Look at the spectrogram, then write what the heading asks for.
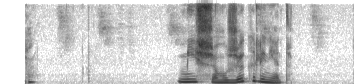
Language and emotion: Russian, neutral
